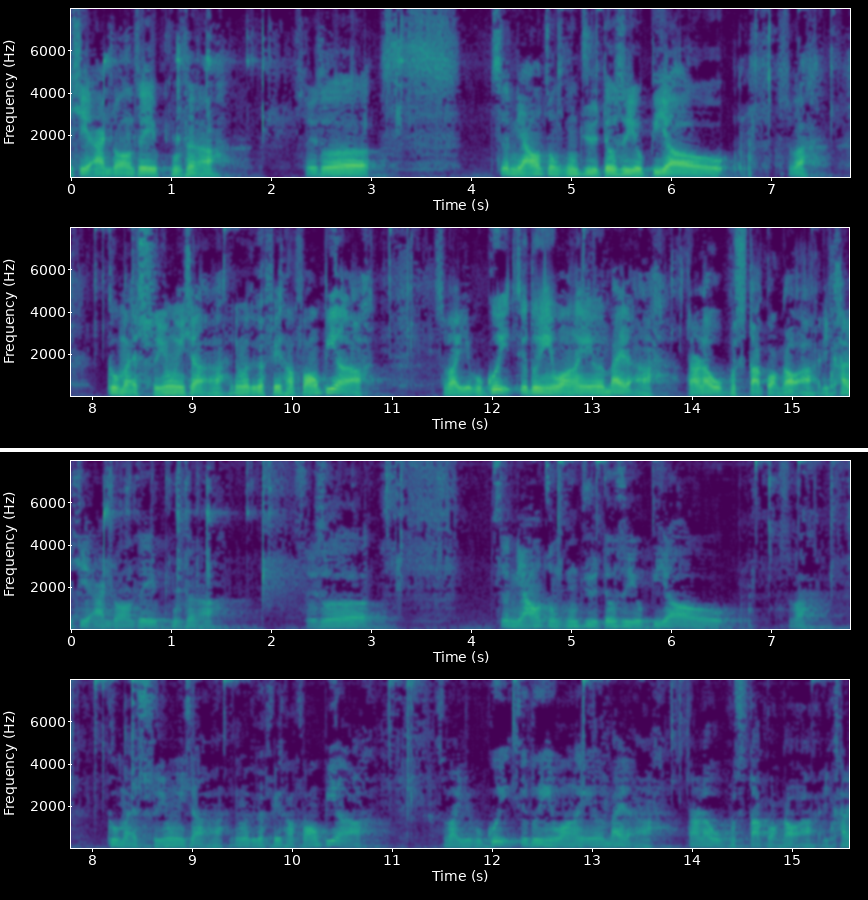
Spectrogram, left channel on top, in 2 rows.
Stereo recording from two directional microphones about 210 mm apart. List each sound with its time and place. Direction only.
0.1 s speech: 50° left (ahead or behind)
4.3 s speech: 35° left (ahead or behind); by 15.5 s 50° left (ahead or behind)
